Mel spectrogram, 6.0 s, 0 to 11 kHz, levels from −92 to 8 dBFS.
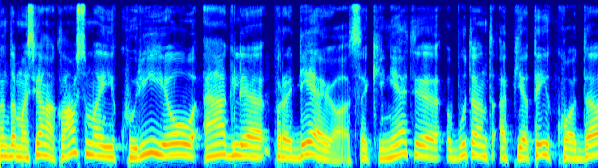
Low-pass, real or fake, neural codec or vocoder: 9.9 kHz; real; none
